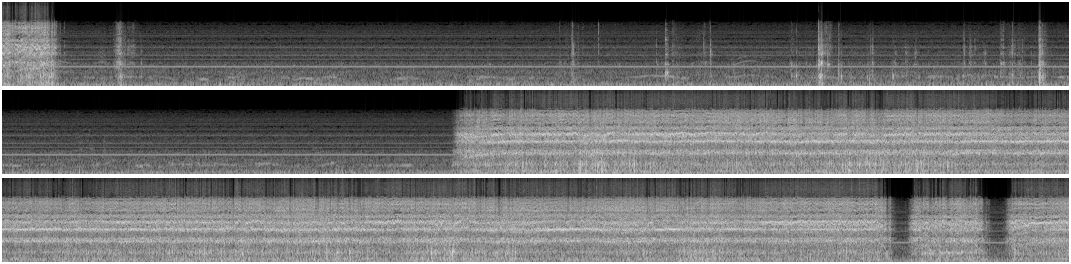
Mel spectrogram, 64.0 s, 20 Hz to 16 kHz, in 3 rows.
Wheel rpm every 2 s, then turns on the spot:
100, 0, 0, 0, 0, 0, 0, 0, 0, 0, 0, 0, 0, 0, 0, 180, 220, 220, 230, 230, 230, 230, 230, 230, 220, 230, 230, 220, 230, 200, 130, 130.
none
